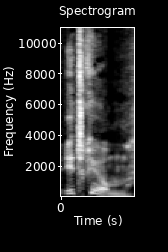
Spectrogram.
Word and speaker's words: Yttrium: Sehr schön, ich bin verbunden mit Julian Mattes, Partner von Itrium.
